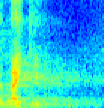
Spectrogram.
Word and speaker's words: Nike: Él dijo, me llevaron a California y me dijeron, vamos a firmar un contrato con Nike, los zapatos Nike, que se pronuncia Nike.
